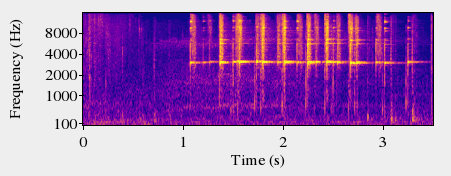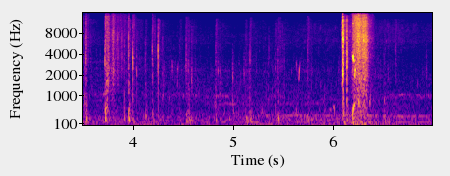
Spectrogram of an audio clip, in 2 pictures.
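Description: Footsteps patter on the ground.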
